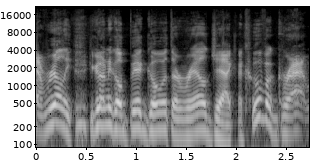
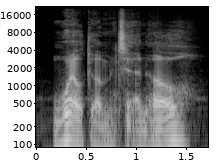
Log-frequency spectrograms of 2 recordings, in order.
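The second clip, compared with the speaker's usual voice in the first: movie trailer announcer voice, pitched lower; 8 semitones lower than usual. Streamer, asked for a movie trailer voice, greets the audience in a movie trailer voice. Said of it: "You want that for a movie trailer voice?".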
